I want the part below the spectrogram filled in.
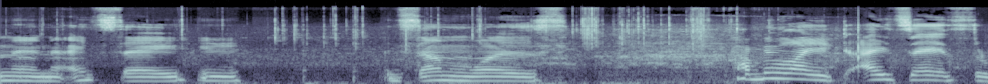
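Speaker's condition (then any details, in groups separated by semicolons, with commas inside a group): Muscular dystrophy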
